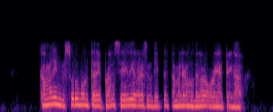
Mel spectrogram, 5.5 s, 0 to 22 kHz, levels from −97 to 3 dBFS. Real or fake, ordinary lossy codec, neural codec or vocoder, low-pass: fake; Opus, 16 kbps; codec, 16 kHz, 1.1 kbps, Voila-Tokenizer; 5.4 kHz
